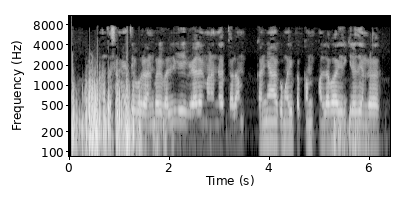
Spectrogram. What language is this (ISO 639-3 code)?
tam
